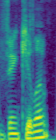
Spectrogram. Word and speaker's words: VNCLM: There's another record label I work with a lot called Vinculum. It's spelled VNCLM.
